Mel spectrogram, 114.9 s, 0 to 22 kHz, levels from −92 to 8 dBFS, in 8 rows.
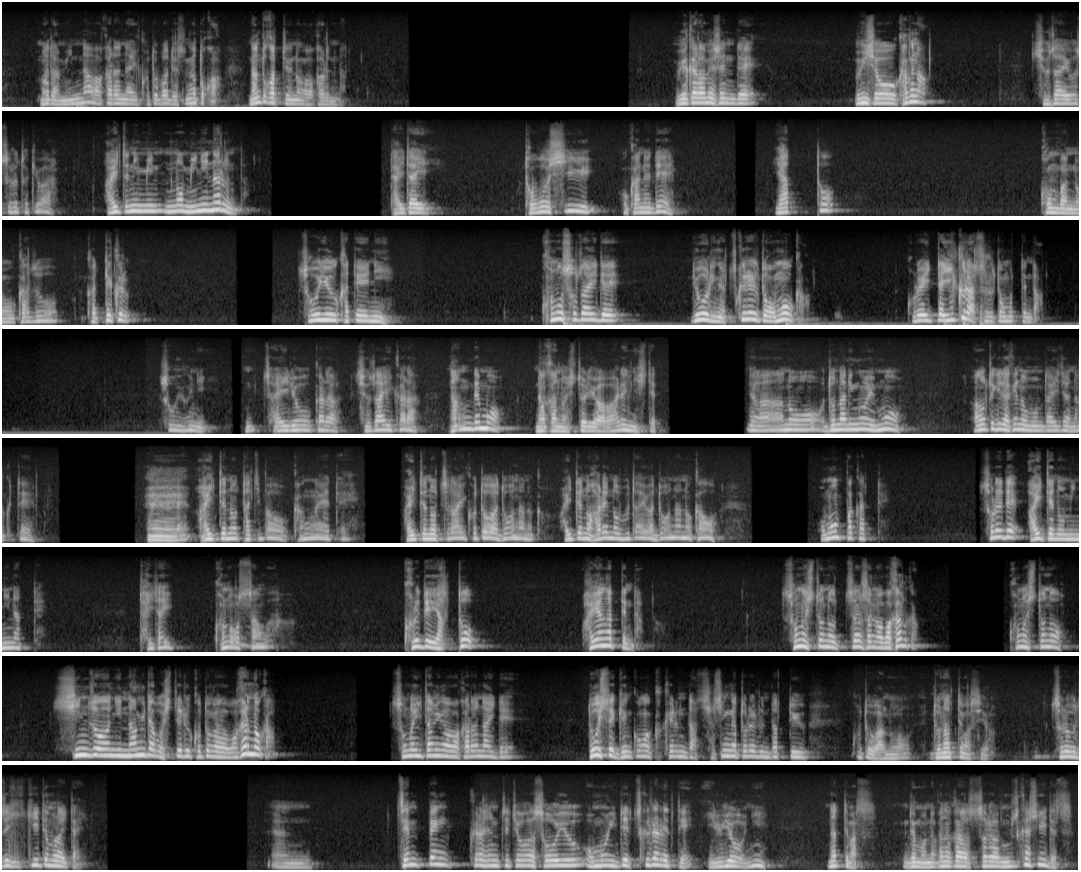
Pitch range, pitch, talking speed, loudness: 155-210 Hz, 180 Hz, 200 characters per minute, -16 LUFS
